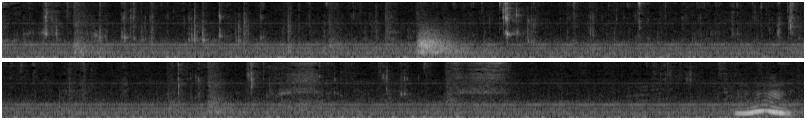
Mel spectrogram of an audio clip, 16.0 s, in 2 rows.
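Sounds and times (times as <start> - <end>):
person chewing food: 0.0 - 12.4
low background hum: 0.0 - 16.0.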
